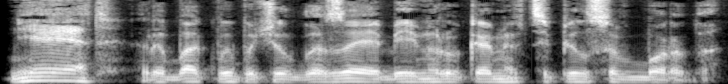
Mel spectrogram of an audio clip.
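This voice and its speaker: Gravelly low-voiced male storyteller. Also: little pitch movement, very fast, no room sound. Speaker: audiobook narrator. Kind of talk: first-person storybook narration.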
